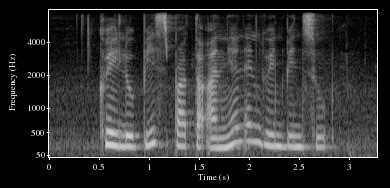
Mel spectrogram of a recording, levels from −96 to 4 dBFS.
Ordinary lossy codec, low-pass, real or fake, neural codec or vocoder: none; 7.2 kHz; real; none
